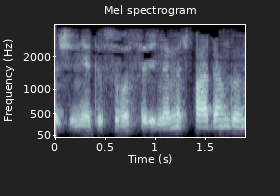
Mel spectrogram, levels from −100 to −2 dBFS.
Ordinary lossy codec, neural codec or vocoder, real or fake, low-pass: MP3, 16 kbps; codec, 16 kHz, 4.8 kbps, FACodec; fake; 3.6 kHz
